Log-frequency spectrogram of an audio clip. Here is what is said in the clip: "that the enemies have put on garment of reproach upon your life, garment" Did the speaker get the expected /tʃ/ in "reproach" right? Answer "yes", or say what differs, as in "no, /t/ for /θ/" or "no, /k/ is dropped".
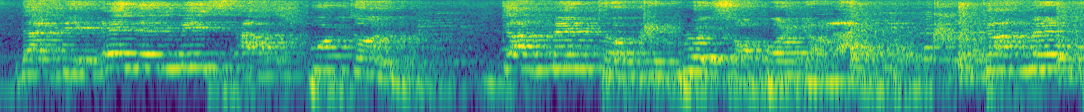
no, /s/ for /tʃ/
